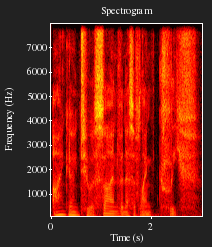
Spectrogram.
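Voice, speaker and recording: Low, gravelly soft-spoken man. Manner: murmured, unhurried, reading quest text aloud. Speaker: ASMR gaming channel host. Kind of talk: soft-spoken, partly whispered game playthrough commentary.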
